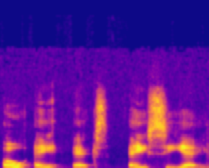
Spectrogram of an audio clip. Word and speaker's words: Oaxaca: If you want a good Mexican cheese, I would recommend Oaxaca, and that's Oaxaca. That's how you spell that.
